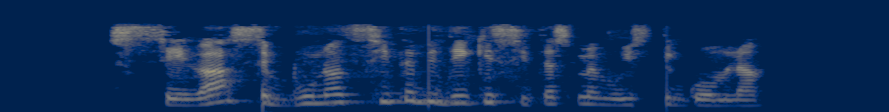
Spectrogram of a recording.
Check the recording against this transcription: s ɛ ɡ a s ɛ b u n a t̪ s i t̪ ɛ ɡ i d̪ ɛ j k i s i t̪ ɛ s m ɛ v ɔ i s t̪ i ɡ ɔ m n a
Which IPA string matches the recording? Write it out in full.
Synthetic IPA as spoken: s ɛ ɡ a s ɛ b u n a t̪ s i t̪ ɛ b i d̪ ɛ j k i s i t̪ ɛ s m ɛ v ɔ i s t̪ i ɡ ɔ m n a

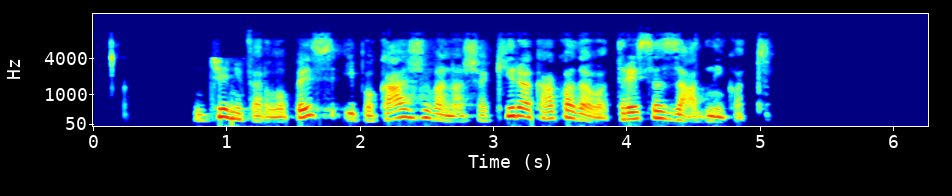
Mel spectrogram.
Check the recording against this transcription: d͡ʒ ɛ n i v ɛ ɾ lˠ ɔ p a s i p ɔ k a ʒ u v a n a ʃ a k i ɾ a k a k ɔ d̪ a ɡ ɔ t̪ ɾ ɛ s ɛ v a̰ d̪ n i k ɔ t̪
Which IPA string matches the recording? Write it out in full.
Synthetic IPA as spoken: d͡ʒ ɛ n i f ɛ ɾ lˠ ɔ p ɛ s i p ɔ k a ʒ u v a n a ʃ a k i ɾ a k a k ɔ d̪ a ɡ ɔ t̪ ɾ ɛ s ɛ z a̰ d̪ n i k ɔ t̪

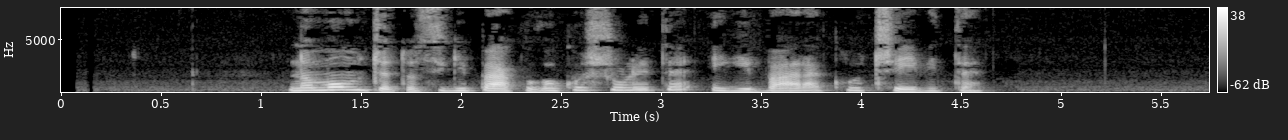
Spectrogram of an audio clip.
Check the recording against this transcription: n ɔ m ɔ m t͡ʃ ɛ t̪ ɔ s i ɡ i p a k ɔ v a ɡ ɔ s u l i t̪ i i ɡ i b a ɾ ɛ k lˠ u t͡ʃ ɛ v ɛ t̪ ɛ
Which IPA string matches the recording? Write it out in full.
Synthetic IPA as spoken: n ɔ m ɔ m t͡ʃ ɛ t̪ ɔ s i ɡ i p a k u v a k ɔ ʃ u l i t̪ ɛ i ɡ i b a ɾ a k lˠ u t͡ʃ ɛ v i t̪ ɛ

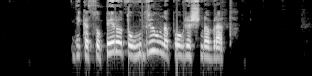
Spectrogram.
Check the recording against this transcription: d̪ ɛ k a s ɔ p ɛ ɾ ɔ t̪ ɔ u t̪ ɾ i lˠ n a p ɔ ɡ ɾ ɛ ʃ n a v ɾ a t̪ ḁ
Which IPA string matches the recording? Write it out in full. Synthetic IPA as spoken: d̪ ɛ k a s ɔ p ɛ ɾ ɔ t̪ ɔ u d̪ ɾ i lˠ n a p ɔ ɡ ɾ ɛ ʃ n a v ɾ a t̪ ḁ

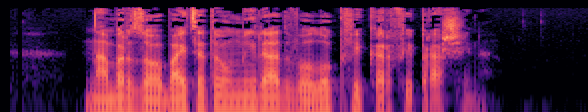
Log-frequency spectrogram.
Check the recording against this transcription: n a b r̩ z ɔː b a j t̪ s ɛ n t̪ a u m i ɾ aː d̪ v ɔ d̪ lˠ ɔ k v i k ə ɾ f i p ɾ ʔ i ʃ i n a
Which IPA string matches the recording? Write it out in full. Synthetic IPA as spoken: n a b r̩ z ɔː b a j t̪ s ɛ t̪ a u m i ɾ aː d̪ v ɔ lˠ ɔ k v i k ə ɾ f i p ɾ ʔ a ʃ i n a

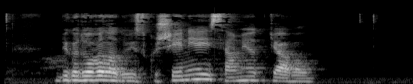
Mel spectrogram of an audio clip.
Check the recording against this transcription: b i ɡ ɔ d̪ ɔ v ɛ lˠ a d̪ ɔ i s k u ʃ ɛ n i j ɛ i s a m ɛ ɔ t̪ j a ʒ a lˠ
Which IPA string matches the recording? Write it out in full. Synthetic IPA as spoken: b i ɡ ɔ d̪ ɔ v ɛ lˠ a d̪ ɔ i s k u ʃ ɛ n i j ɛ i s a m i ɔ t̪ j a v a lˠ

